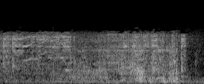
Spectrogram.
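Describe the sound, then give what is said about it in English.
Watson opens a wooden trap door with a ring in the floor, under a cut-out section of carpet: it creaks and scrapes open in one steady, grinding movement lasting about two seconds, fairly loud, with a rough ratcheting texture and no voices. “Open the trap door.”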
